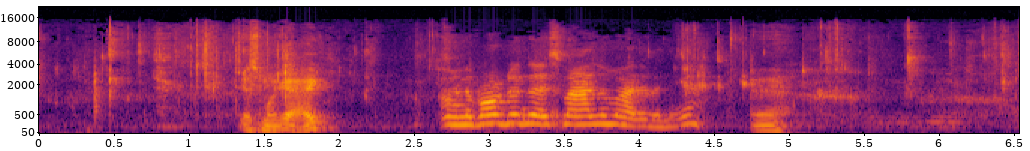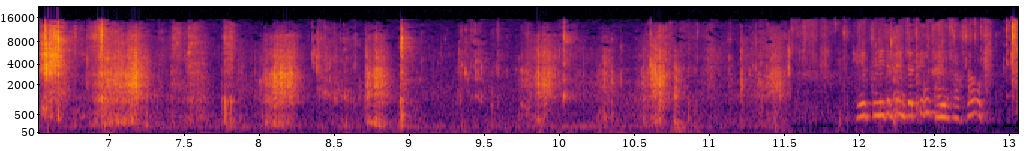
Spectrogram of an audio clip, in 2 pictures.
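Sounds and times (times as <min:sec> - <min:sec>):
crisp shells crunching and chewing: 0:06.3 - 0:13.0.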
